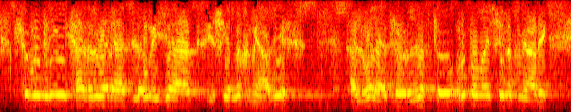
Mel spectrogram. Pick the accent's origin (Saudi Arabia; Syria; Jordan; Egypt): Syria; هي كما يقولون عندنا في سوريا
